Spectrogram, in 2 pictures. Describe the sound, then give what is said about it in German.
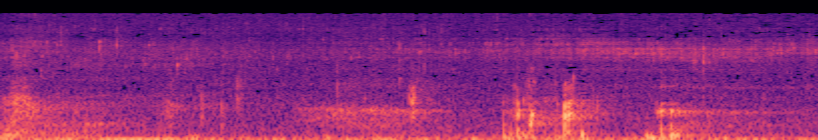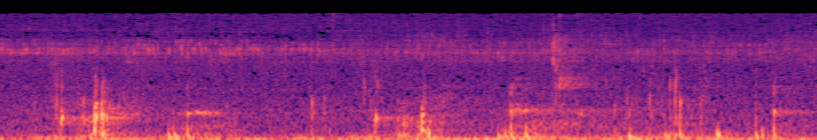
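Someone takes a sip of water: soft wet clicks, small gulps and faint liquid gurgles scattered irregularly over several seconds, with no talking. “Nochmal einen Schluck Wasser nehmen.”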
